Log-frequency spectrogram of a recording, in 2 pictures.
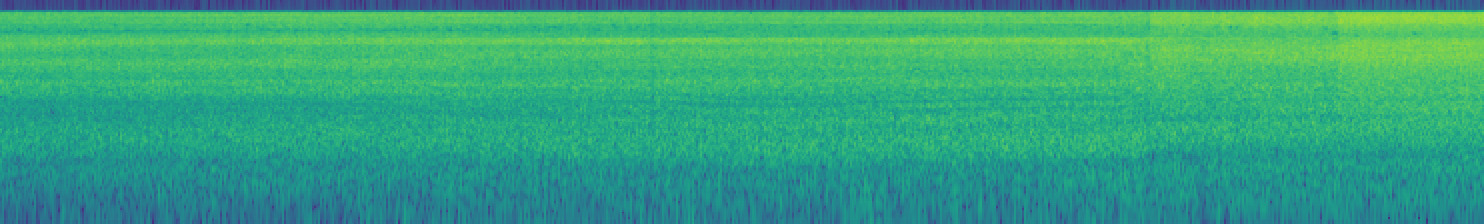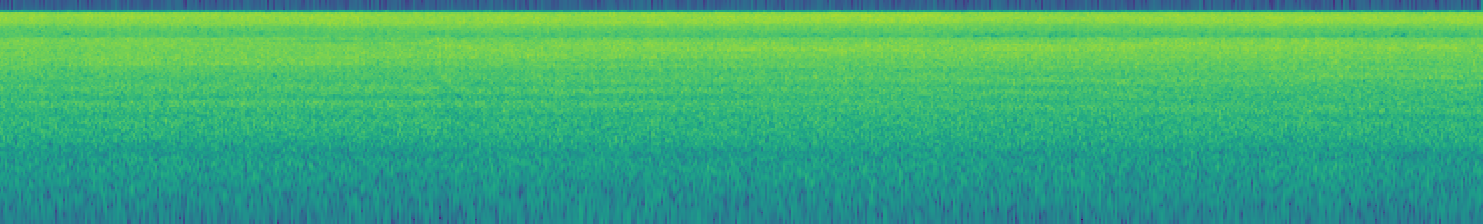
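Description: Heavy rain pouring down steadily: a dense, even rushing hiss that swells a little over the first several seconds, then holds level.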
